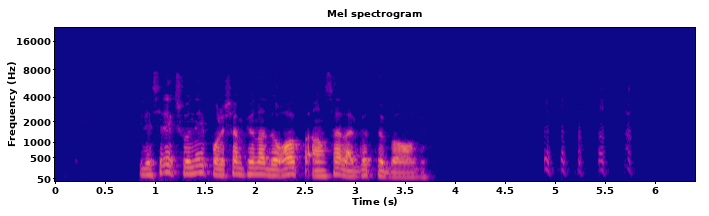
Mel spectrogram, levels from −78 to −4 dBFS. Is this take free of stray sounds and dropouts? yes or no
no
